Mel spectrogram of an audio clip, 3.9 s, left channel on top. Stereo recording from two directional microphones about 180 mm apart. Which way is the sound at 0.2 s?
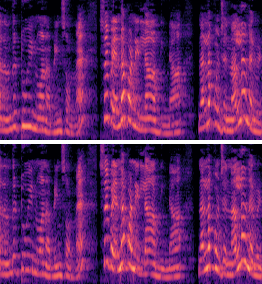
50° right (ahead or behind).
